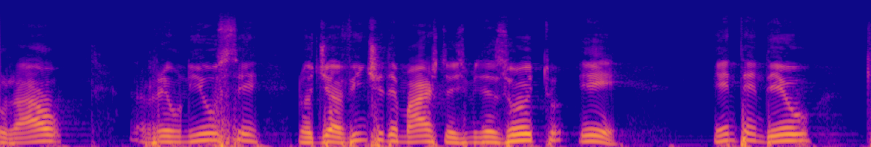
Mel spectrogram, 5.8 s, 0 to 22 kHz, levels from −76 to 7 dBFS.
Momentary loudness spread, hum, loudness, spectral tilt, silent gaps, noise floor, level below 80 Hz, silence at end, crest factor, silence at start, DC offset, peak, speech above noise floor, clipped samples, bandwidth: 9 LU; none; -20 LUFS; -7.5 dB/octave; none; -52 dBFS; -34 dBFS; 0.4 s; 16 dB; 0 s; under 0.1%; -4 dBFS; 33 dB; under 0.1%; 13 kHz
